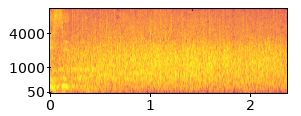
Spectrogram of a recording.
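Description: A crowd claps steadily for a couple of seconds, a dense, even wash of applause at a constant level.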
